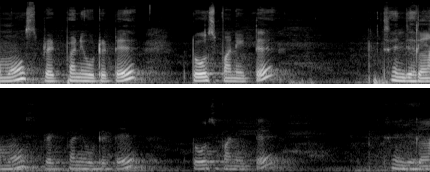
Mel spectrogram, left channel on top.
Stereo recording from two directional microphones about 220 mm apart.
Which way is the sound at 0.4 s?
55° left (ahead or behind).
